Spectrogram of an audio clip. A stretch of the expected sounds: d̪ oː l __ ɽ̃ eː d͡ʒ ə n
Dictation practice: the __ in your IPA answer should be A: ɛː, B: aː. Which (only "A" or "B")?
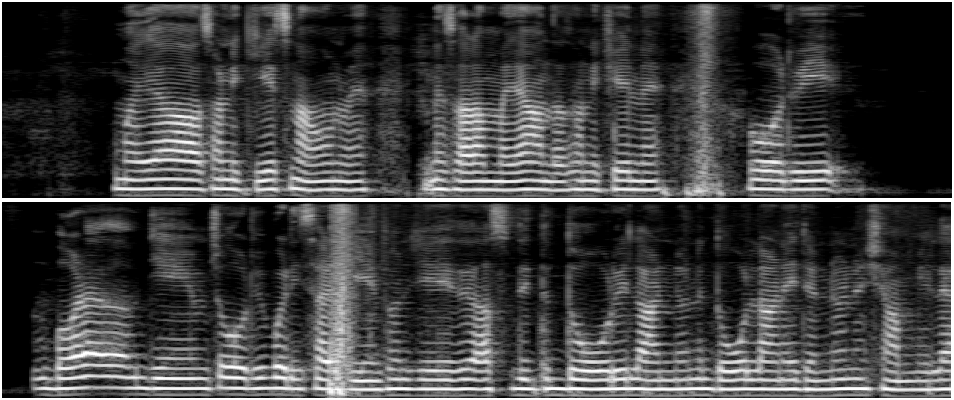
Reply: B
